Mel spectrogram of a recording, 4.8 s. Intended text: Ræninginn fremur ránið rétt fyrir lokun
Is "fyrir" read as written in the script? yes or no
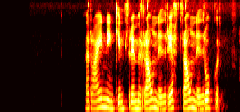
no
